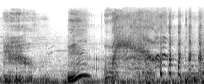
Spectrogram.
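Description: A cat lets out a single loud meow that rises and falls in pitch, set against a steady murmur of muffled background noise.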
